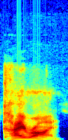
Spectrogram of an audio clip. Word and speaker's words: Chiron: want to make sure i present it uh pronounce it properly chiron or chiron you got it chiron chiron okay the chiron effect healing our core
